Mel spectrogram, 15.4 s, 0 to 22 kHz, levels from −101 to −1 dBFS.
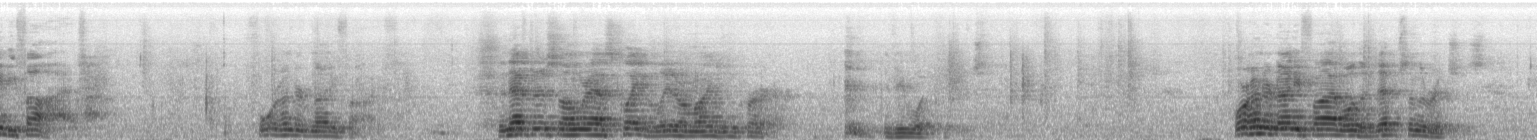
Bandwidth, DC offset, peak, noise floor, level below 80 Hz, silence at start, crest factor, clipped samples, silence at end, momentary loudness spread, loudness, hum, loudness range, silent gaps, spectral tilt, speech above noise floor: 19.5 kHz; under 0.1%; -10 dBFS; -55 dBFS; -66 dBFS; 0 s; 20 dB; under 0.1%; 0.55 s; 25 LU; -29 LUFS; none; 12 LU; none; -7 dB/octave; 26 dB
